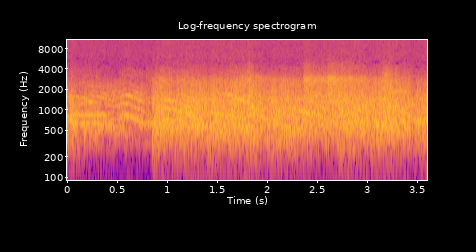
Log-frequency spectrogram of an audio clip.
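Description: Dense gunfire from mounted riders attacking troopers in a drama sound effect, a loud, continuous crackling barrage of shots that barely lets up for the whole stretch.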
